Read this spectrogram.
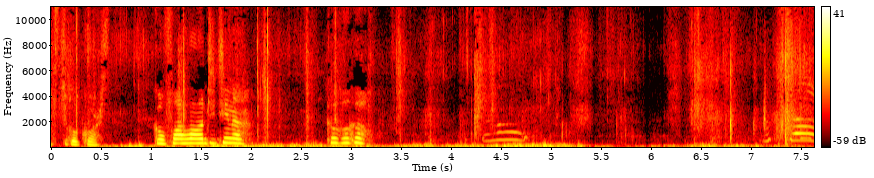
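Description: Small footsteps crunch on dry leaves and pine needles.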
